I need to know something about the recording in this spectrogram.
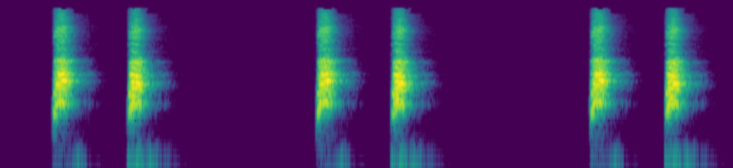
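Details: A Labradoodle gives three pairs of short, rough barks, the two barks of each pair close together and the pairs spaced about two and a half seconds apart in an otherwise quiet setting.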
